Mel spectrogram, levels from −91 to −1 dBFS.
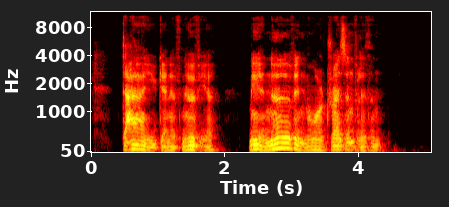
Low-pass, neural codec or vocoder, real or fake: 10.8 kHz; vocoder, 44.1 kHz, 128 mel bands, Pupu-Vocoder; fake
